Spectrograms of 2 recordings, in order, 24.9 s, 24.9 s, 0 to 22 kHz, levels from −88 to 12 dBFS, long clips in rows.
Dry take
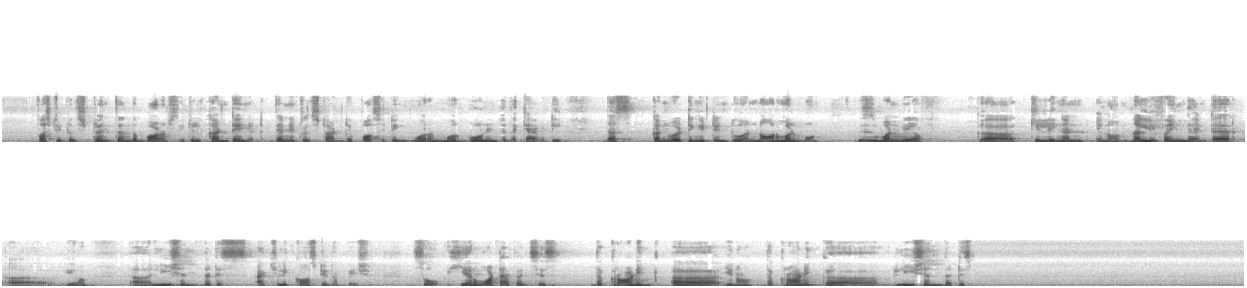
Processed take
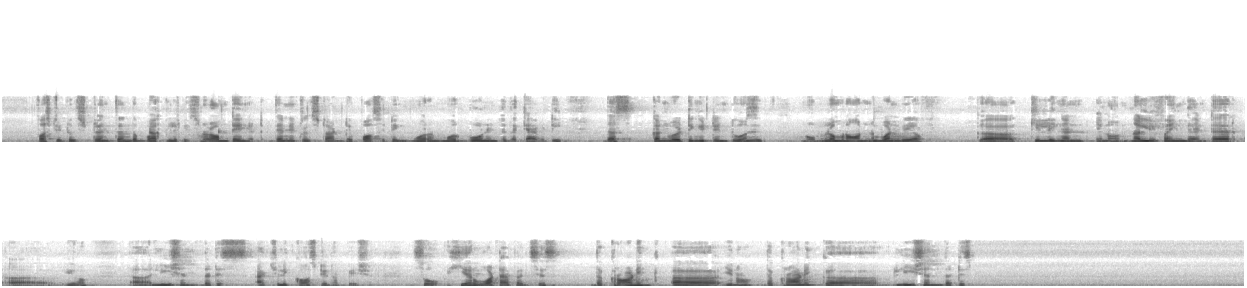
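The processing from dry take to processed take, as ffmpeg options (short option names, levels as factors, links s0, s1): -filter_complex "[0:a]asplit=5[s0][s1][s2][s3][s4];[s0]atrim=end=1.472[s5];[s1]atrim=start=1.468:end=2.162,asetpts=PTS-STARTPTS,areverse[s6];[s2]atrim=start=2.158:end=7.442[s7];[s3]atrim=start=7.438:end=8.712,asetpts=PTS-STARTPTS,areverse[s8];[s4]atrim=start=8.708[s9];[s5][s6]acrossfade=d=0.004:c1=hsin:c2=hsin[s10];[s10][s7]acrossfade=d=0.004:c1=hsin:c2=hsin[s11];[s11][s8]acrossfade=d=0.004:c1=hsin:c2=hsin[s12];[s12][s9]acrossfade=d=0.004:c1=hsin:c2=hsin"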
